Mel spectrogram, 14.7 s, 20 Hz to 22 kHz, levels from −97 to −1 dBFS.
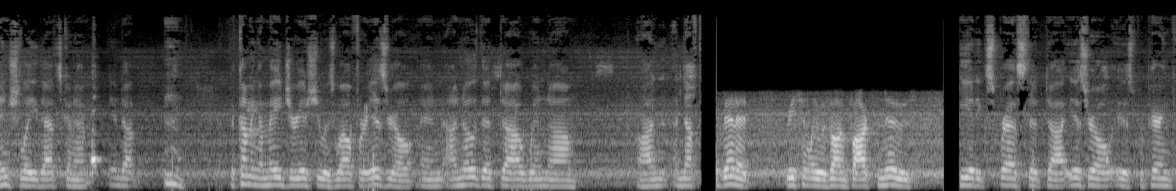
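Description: Weak DAB reception lets bit errors slip past error correction into the MP2 data, corrupting sub-band samples and scale factors frame by frame. The result is DAB burbling, short noise blips and sub-band level jumps over the audio at 2.16–2.78 s, 4.39–4.76 s, 6.33–6.88 s and 8.20–8.50 s. At 8.76 s the input likely switched to a poorer device. After a 200 ms silence, the band stops at 3 kHz, the level shifts by a few decibels and a faint new noise floor appears, leaving the sound dull and boxy until 12.00 s. Burbling returns at 12.72–12.92 s.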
